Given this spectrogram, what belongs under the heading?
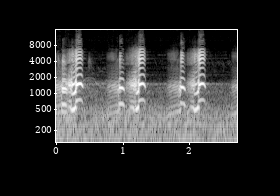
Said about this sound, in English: If species look similar, could they have different voices, like the Canada goose's brassy honks?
